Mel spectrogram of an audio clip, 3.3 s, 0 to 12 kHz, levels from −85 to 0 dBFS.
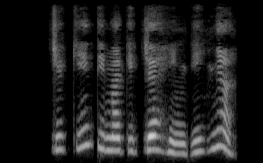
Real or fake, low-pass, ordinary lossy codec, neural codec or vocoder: fake; 10.8 kHz; AAC, 32 kbps; autoencoder, 48 kHz, 32 numbers a frame, DAC-VAE, trained on Japanese speech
